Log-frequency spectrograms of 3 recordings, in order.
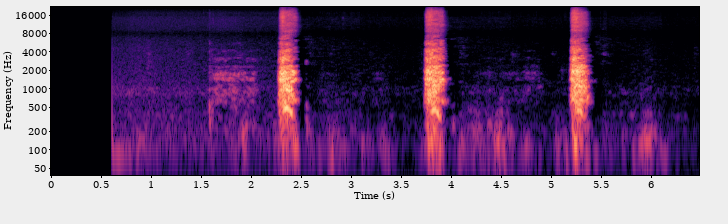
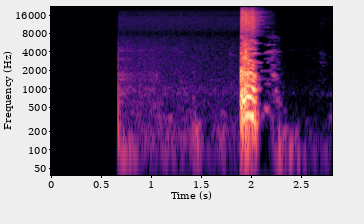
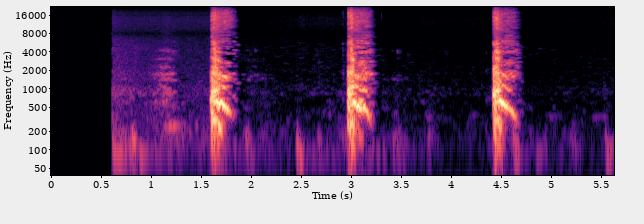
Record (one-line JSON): {"exhalation_length": "6.5 s", "exhalation_amplitude": 26975, "exhalation_signal_mean_std_ratio": 0.23, "cough_length": "2.8 s", "cough_amplitude": 28626, "cough_signal_mean_std_ratio": 0.21, "three_cough_length": "5.6 s", "three_cough_amplitude": 31854, "three_cough_signal_mean_std_ratio": 0.27, "survey_phase": "beta (2021-08-13 to 2022-03-07)", "age": "45-64", "gender": "Female", "wearing_mask": "No", "symptom_none": true, "smoker_status": "Ex-smoker", "respiratory_condition_asthma": false, "respiratory_condition_other": false, "recruitment_source": "REACT", "submission_delay": "1 day", "covid_test_result": "Negative", "covid_test_method": "RT-qPCR"}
